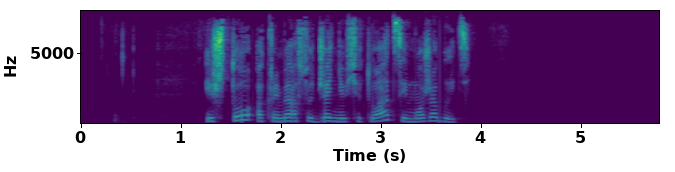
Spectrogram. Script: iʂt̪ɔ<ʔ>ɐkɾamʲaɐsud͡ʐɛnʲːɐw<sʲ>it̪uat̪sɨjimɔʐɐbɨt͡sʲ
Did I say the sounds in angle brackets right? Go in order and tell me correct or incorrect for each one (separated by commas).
correct, correct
